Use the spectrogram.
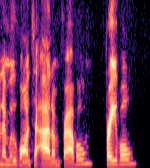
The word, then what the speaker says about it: Fravel: move on to Adam fraval fral I have a friend whose last name is spelled like that and they pronounce it Fravel so that's why I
